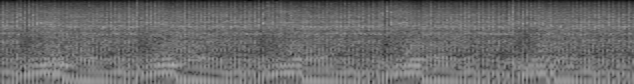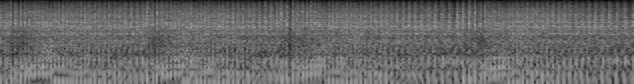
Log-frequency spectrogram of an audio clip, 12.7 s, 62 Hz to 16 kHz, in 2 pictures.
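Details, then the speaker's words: Craftsman 9HP Tecumseh 29" snowblower after partial carburetor cleaning: loud single-cylinder chug swelling and sagging about every second; surging less often but ongoing, pilot jet suspected, possibly bad gas. "it's better it is definitely better it surges less often and i could take this thing down to almost half its speed and didn't stall until i took it lower than that"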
